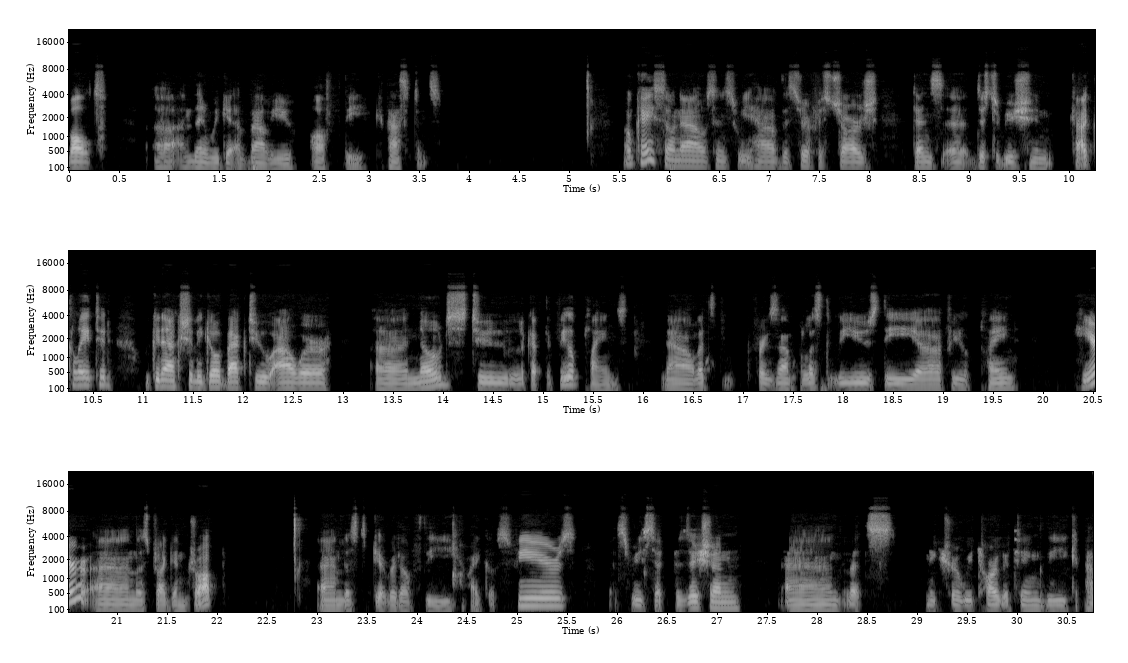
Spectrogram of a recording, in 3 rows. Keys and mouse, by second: 5.9-6.6 middle drag, 11.5 click, 15.6 shift+middle drag, 16.0 middle click, 18.9 click, 22.8 click, 24.9 Delete, 26.9 alt+g, 29.2 click.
